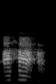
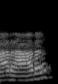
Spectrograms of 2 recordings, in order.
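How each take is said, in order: First: The middle consonants are breathy H-like sounds. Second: The middle consonants are tapped R sounds. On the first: "ele acaba substituindo para o R forte" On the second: "se tem a palavra arara"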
